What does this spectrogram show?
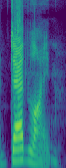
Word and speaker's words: deadline: Okay, you pronounce this as two syllables. First is dead with a short e sound and then line with a dip thong sound. I there's a I dip thong here. So I line so deadline for the stressed syllable is on dead or the first syllable deadline.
